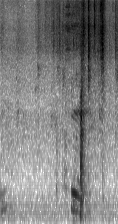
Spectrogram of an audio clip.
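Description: A man's voice sounds one drawn-out counting syllable about one and a half seconds in. Around it is the faint scratch of a fountain pen nib on paper as a character's strokes are written.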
